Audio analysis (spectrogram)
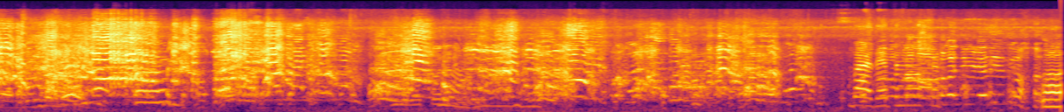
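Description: Chickens cluck and squawk busily throughout, close by and loud, with a rooster crowing among them and people talking underneath, as the birds are carried off ahead of Godavari river flooding.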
